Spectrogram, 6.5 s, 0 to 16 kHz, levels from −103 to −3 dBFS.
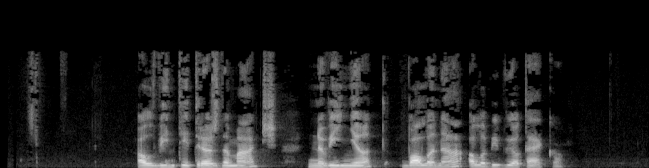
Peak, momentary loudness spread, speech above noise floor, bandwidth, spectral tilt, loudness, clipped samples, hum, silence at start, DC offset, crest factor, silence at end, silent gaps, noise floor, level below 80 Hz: -6 dBFS; 16 LU; 54 dB; 11.5 kHz; -6 dB/octave; -26 LUFS; under 0.1%; none; 1.4 s; under 0.1%; 22 dB; 0.9 s; none; -80 dBFS; -80 dBFS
